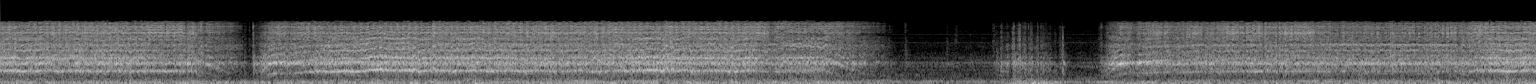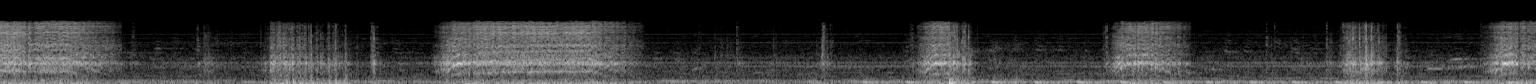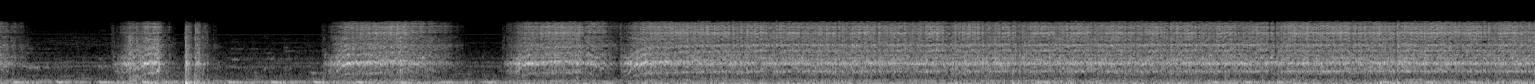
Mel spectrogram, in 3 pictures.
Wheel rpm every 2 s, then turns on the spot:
160, 110, 160, 160, 50, 60, 160, 150, 30, 30, 100, 0, 20, 20, 10, 20, 20, 60, 90, 160, 160, 160, 160.
8-10 16-18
